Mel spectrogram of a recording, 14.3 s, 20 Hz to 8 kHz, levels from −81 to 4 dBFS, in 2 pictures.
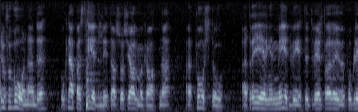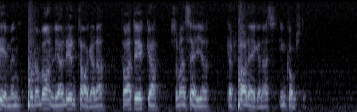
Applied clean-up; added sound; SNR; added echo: none; Snare drum; 12 dB; reverberation time 0.2 s.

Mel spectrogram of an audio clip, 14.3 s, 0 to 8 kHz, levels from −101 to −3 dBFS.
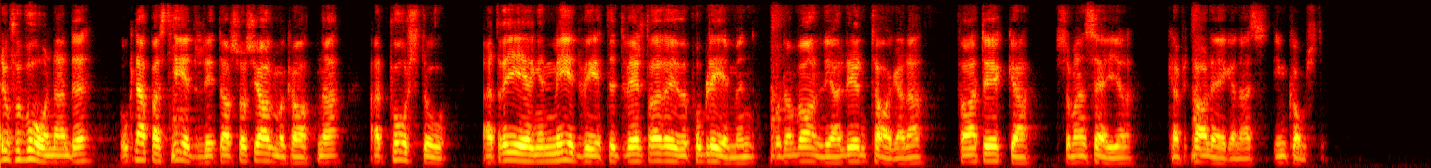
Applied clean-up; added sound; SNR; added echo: neural mask model DeepFilterNet 3.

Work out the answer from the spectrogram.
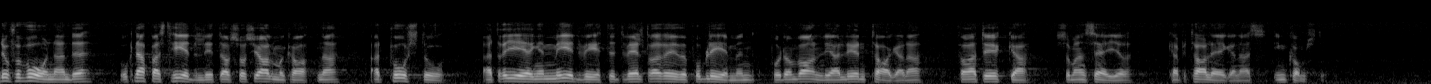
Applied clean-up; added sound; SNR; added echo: none; none; none; none.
